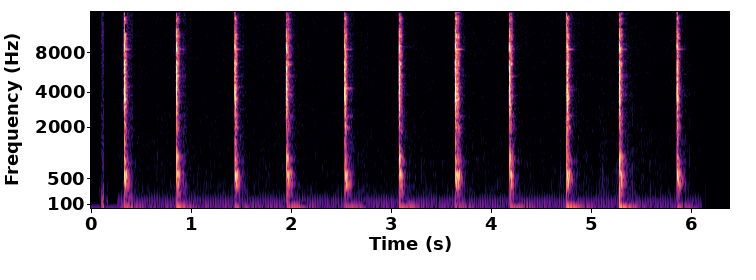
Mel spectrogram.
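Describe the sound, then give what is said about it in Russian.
A big clock ticks steadily: eleven sharp, evenly spaced ticks about half a second apart, with a faint low hum underneath. “Мышка подошла к большим часам, и они заиграли чуть-чуть громче.”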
